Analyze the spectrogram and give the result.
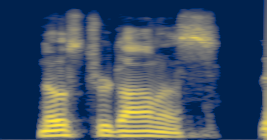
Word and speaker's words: Nostradamus: Nostradamus.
